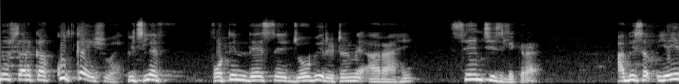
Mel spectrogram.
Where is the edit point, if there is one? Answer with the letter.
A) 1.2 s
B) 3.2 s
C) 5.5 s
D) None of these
A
